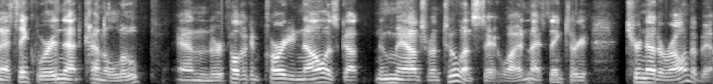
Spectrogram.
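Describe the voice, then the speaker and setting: Very fast and in an Upper Midwest accent, a man speaks at a medium pitch with ordinary pitch variation. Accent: Upper Midwest American. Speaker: local party official. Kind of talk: interview. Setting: live stream. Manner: halting, frequent restarts.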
